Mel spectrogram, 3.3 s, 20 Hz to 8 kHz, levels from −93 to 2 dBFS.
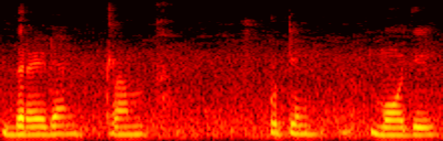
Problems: low volume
